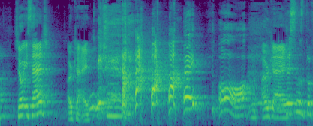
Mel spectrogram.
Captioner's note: laughter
